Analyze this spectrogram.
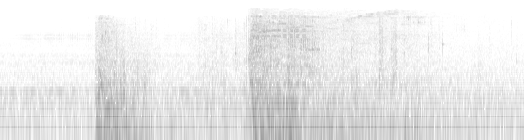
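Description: A chest creaks open with a bright, sparkling burst.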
